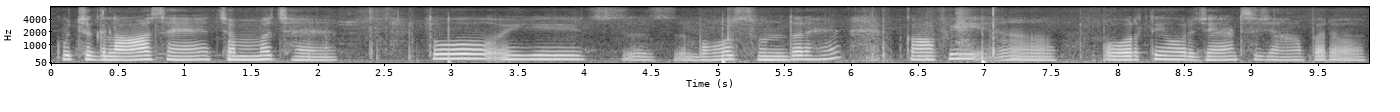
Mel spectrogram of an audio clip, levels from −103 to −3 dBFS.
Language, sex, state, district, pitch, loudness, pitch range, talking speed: Hindi, female, Haryana, Rohtak, 195 Hz, -18 LUFS, 175-210 Hz, 115 wpm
